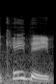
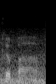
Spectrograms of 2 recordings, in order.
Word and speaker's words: kabob: behind me here on tennessee avenue is the k babe house okay i know it's pronounced kabob please give me some credit i haven't heard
